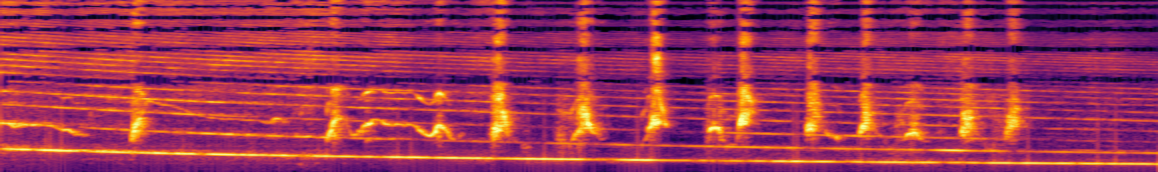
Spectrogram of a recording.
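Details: Puppy howling in response to a passing siren; a long descending siren tone runs throughout while the dog's wavering, yodelling howls rise and fall above it in repeated bursts, growing choppier toward the end.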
